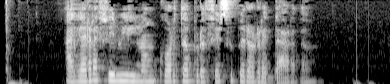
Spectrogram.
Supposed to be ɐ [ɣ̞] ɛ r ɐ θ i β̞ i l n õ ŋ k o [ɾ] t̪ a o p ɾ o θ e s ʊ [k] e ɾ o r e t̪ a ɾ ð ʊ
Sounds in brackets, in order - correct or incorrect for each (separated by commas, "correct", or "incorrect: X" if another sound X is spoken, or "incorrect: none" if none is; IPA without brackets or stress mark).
correct, correct, incorrect: p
